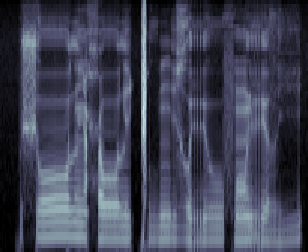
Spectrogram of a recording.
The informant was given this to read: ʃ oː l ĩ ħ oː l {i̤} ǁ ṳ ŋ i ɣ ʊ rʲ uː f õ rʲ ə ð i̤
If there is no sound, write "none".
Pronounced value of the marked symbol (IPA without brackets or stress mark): i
